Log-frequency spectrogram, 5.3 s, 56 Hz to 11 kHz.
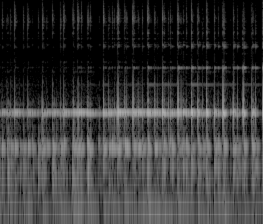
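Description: Long black-polished nails on both hands tap rapidly and irregularly around the sides and neck of a large, empty, clear glass fish bowl. The hollow bowl gives back short, bright clinks with a steady ringing tone near 760 Hz. Partway through, the taps grow louder and gain a higher, brighter ring.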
